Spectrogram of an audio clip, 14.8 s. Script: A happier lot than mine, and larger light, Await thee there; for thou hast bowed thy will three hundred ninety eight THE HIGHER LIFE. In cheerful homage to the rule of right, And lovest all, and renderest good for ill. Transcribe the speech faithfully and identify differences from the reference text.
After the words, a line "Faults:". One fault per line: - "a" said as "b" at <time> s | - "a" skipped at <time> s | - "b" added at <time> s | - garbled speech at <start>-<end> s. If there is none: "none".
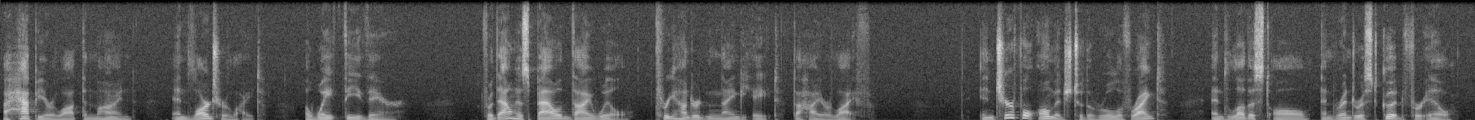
A happier lot than mine, and larger light, Await thee there; for thou hast bowed thy will three hundred ninety eight THE HIGHER LIFE. In cheerful homage to the rule of right, And lovest all, and renderest good for ill.
Faults:
none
